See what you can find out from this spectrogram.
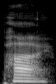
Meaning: The sixteenth letter of the Classical and Modern Greek alphabets and the seventeenth in Old Greek
- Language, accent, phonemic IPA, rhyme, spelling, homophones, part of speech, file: English, US, /paɪ/, -aɪ, pi, pie, noun, En-us-pi.ogg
